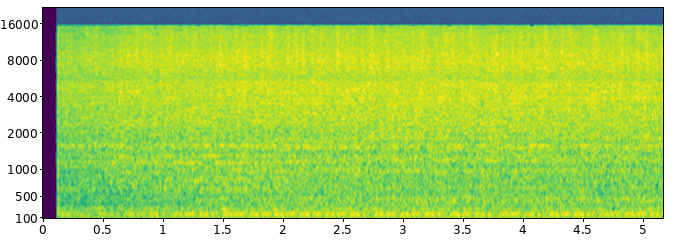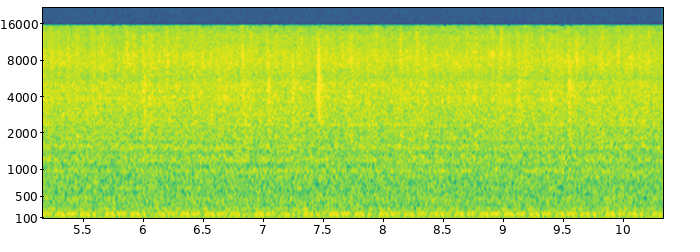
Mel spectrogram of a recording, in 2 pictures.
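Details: GMC Sierra 2500HD 6.0 V8 at warm idle: a deep, even idle with a faint fast tick at roughly two per second that starts a few minutes after starting and gets worse after driving then stopping; it is absent while driving, cause unknown.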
